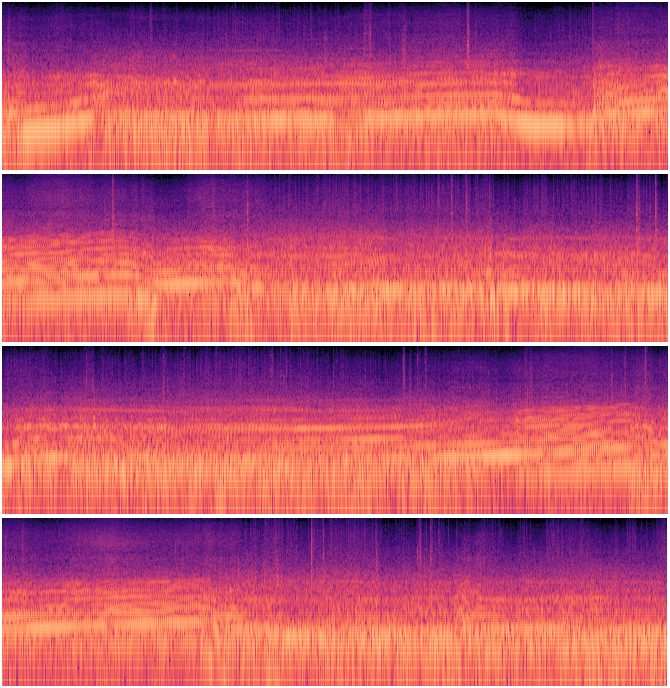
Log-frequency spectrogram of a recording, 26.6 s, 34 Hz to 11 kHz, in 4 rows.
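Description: A BMW M235i N55 exhaust with valved axleback and free-flow downpipe roars loudly up close with valves open in the rain, revving repeatedly with rising and falling pitch, deep and raspy, with a brief lift-off dip early on.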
